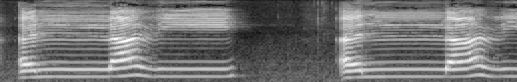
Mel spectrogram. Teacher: تو یہ جو ذی ہے اس کو ہم دو حرکت لمبا پڑھیں گے۔ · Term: یا مد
